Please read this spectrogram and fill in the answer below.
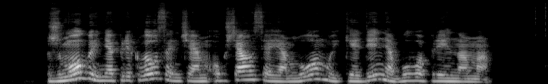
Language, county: Lithuanian, Utena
